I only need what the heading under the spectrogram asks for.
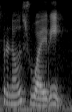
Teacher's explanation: The word is pronounced wiry. With the stress on the first syllable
